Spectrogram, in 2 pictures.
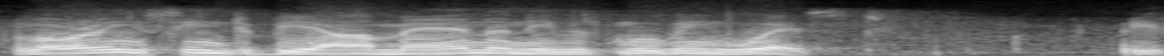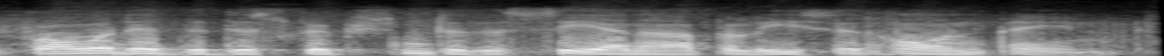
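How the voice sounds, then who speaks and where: An actor with a Canadian accent playing a measured, matter-of-fact Mountie inspector who narrates a manhunt in a 1950s radio drama. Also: male voice, fairly low pitch, breathy edge. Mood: sober, factual. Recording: tinny 1950s radio transcription, faint music.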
